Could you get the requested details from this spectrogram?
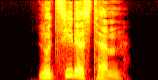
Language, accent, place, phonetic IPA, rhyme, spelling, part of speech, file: German, Germany, Berlin, [luˈt͡siːdəstəm], -iːdəstəm, luzidestem, adjective, De-luzidestem.ogg
- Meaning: strong dative masculine/neuter singular superlative degree of luzid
